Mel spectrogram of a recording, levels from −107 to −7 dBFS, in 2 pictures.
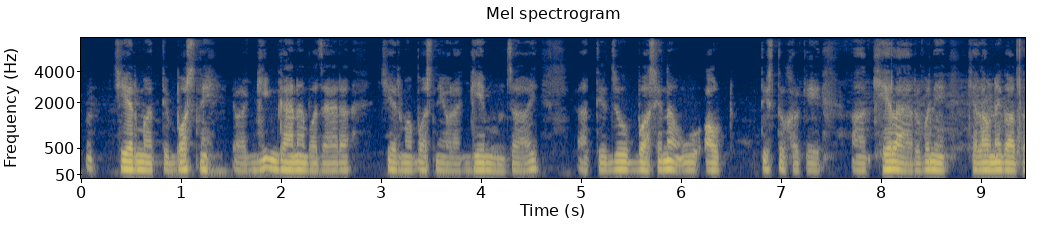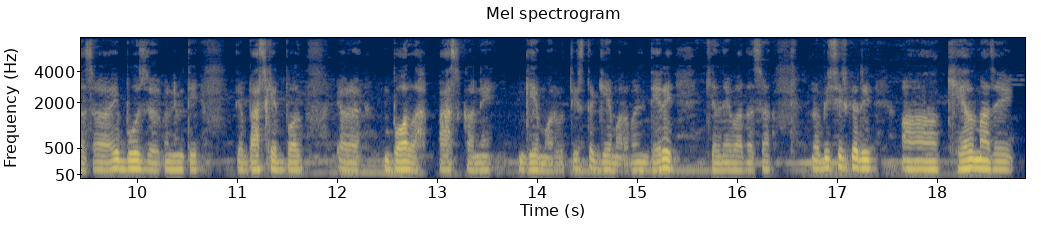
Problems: background sounds at intervals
